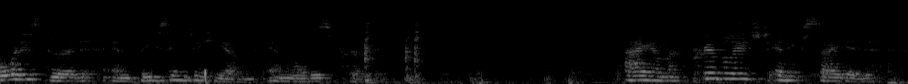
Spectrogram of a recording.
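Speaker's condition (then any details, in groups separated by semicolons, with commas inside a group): No condition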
